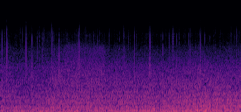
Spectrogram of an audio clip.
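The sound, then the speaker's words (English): Steady white noise of super slow waves, played for sleeping, with a deep, rumbling low end, loud and even throughout, with no noticeable swells or breaks and no voices. “Now it's white noise for your sleeping pleasure.”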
